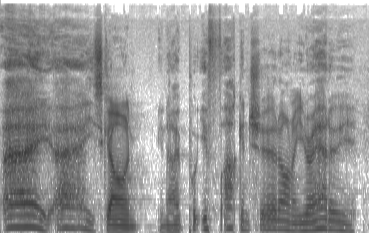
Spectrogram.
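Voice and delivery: lightly voiced Brazilian bouncer, hushed warning; Portuguese bouncer. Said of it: "In Portuguese".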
